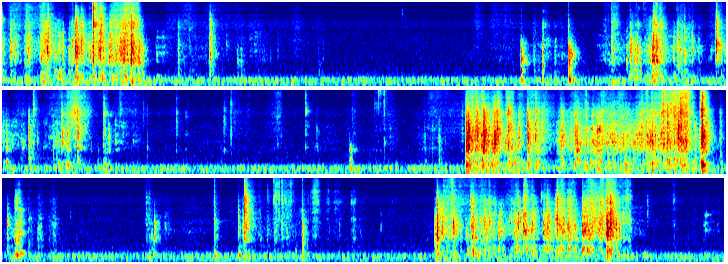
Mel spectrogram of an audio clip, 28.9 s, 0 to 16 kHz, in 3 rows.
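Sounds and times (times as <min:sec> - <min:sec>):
packaging rustling and crinkling: 0:00.0 - 0:03.4, 0:07.0 - 0:11.4, 0:15.3 - 0:20.1, 0:22.4 - 0:24.0, 0:25.0 - 0:27.8.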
